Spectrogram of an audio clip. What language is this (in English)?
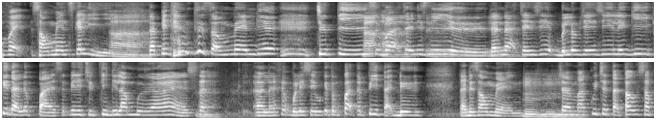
Malay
